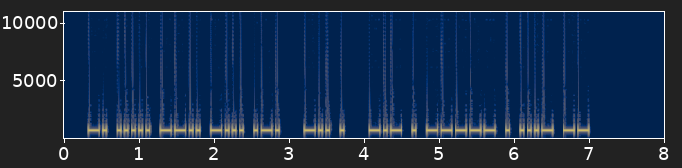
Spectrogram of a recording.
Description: Morse code, heard as a keyed tone, about 25 wpm, 700 Hz. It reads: N5ZBR DE KE0EVM
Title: USA Callsign DE Callsign 25wpm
